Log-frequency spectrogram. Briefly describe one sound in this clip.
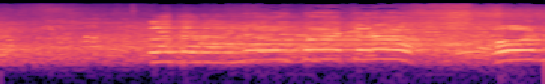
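A young man sings loudly close by.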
